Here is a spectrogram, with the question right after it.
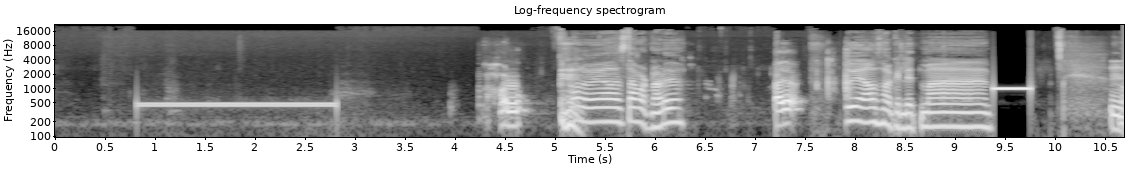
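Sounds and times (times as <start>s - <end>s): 
telephone dial tone while placing a call: 0.8s - 2.8s
speech: 4.4s - 6.4s, 7.2s - 9.4s.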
